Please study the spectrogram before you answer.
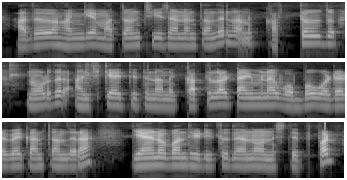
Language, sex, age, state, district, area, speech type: Kannada, male, 18-30, Karnataka, Bidar, urban, spontaneous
